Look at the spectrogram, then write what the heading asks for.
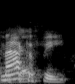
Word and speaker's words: McAfee: his last name pat mcafee mcafee okay i'm saying the cafe i was i was emphasizing the wrong thing pat matthew he was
